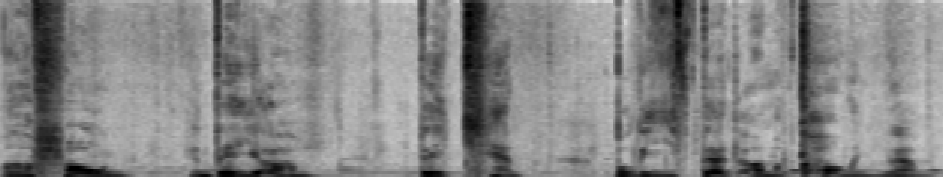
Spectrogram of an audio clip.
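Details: Adult male radio correspondent who lost his voice about two years earlier to segmental dystonia of the larynx, pharynx, tongue and lips, treated with Botox injections in the tongue; segmental dystonia affecting speech (laryngeal and oromandibular).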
